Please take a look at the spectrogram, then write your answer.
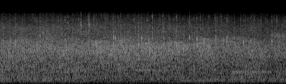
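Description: A church congregation claps in a steady, full burst of applause lasting about three seconds, even and continuous with no voices on top.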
